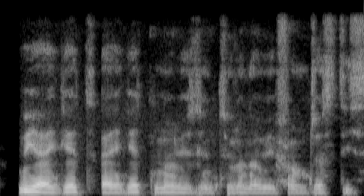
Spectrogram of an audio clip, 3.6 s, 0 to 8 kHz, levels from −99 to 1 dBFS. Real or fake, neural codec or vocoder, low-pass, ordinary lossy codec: real; none; 7.2 kHz; none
